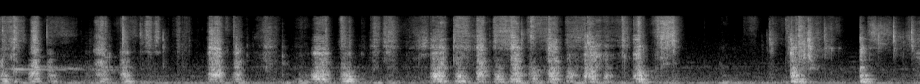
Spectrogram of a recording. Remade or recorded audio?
recorded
